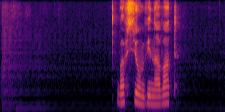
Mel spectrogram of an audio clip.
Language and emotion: Russian, neutral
